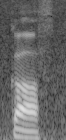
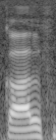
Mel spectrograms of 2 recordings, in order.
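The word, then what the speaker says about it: calf: एफ काफ लिखा है काफ बहुत से बच्चे इसको कल्प पढ़ते हैं काल्व ठीक है कल्फडी एफ के एम से पहले इन चारों लेटर्स से पहले अगर कहीं भी एल आता है तो उसका उच्चारण नहीं करना है अब देख लेते हैं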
